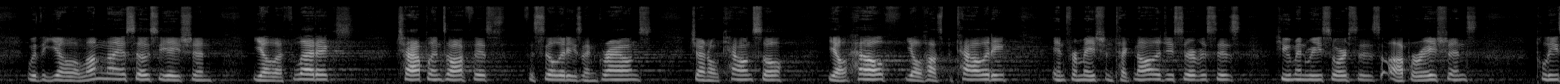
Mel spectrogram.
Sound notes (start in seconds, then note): none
